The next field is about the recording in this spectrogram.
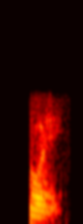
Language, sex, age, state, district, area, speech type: Manipuri, male, 60+, Manipur, Thoubal, rural, conversation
